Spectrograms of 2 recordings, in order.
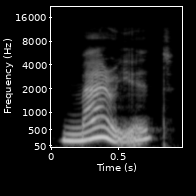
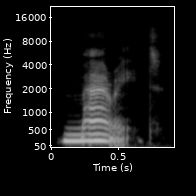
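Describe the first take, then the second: First: The ending is said as an extra syllable. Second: The ending adds no extra syllable. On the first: The speaker calls it wrong. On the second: The speaker calls it right.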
